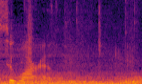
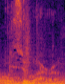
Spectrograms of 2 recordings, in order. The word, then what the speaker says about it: Saguaro: It's Saguaro. Saguaro.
